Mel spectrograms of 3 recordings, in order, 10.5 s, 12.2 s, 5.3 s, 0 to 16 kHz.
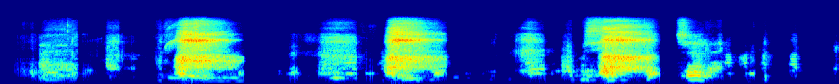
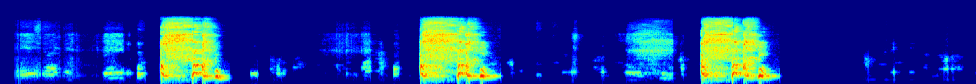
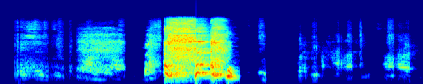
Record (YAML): exhalation_length: 10.5 s
exhalation_amplitude: 31022
exhalation_signal_mean_std_ratio: 0.4
three_cough_length: 12.2 s
three_cough_amplitude: 32768
three_cough_signal_mean_std_ratio: 0.39
cough_length: 5.3 s
cough_amplitude: 32768
cough_signal_mean_std_ratio: 0.36
survey_phase: beta (2021-08-13 to 2022-03-07)
age: 65+
gender: Female
wearing_mask: 'No'
symptom_none: true
smoker_status: Never smoked
respiratory_condition_asthma: false
respiratory_condition_other: false
recruitment_source: REACT
submission_delay: 0 days
covid_test_result: Negative
covid_test_method: RT-qPCR
influenza_a_test_result: Negative
influenza_b_test_result: Negative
